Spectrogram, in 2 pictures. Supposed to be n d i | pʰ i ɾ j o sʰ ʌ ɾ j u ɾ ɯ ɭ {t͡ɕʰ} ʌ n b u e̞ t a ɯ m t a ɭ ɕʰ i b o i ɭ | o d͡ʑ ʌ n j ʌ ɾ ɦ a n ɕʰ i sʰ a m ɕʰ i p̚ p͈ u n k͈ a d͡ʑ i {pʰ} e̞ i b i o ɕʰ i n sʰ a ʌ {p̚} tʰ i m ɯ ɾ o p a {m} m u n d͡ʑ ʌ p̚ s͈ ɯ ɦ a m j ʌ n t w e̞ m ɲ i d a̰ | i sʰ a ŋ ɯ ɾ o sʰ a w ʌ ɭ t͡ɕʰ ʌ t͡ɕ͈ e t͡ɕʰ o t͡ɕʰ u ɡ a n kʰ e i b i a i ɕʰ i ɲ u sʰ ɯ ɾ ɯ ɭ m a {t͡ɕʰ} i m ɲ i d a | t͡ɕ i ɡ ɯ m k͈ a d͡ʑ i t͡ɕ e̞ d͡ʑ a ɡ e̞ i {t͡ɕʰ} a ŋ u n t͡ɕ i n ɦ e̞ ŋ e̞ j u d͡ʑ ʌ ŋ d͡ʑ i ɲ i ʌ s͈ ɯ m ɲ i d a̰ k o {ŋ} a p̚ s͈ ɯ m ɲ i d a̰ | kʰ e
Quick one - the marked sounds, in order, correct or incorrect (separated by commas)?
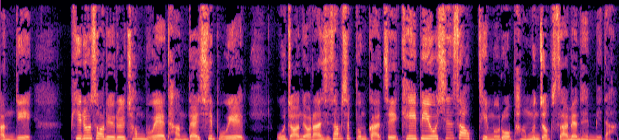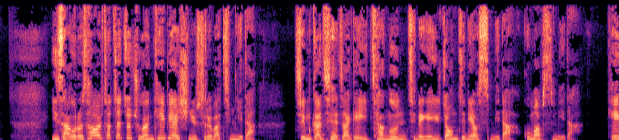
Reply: correct, incorrect, correct, incorrect, correct, correct, incorrect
